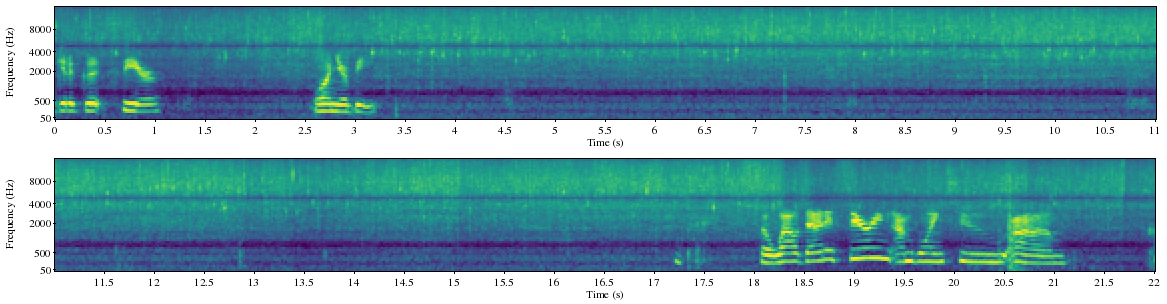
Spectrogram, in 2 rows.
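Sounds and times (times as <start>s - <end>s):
meat sizzling in oil: 0.0s - 22.0s.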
